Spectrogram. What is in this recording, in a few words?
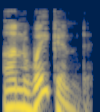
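"unwakened", English, British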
